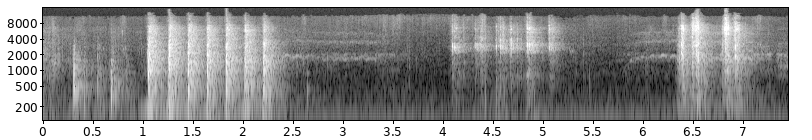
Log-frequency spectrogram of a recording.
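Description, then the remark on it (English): A big Palomino horse, saddled at a corral behind a house, whinnies loudly in a long, shuddering burst, then gives a second shorter whinny a few seconds later, with a few sharp knocks and softer snorting sounds in between. “go to the corral behind the house and saddle the big Palomino horse for the senorita.”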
